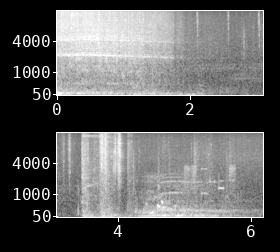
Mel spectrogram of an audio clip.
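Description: A heavy tank engine rumbles low.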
